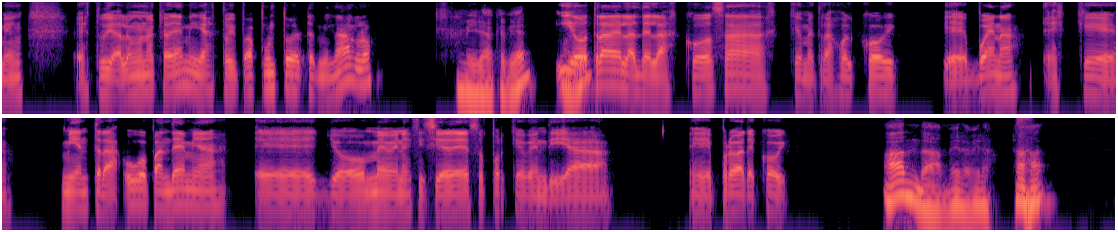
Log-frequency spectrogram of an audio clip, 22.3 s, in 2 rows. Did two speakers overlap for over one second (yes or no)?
no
